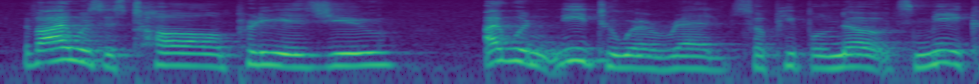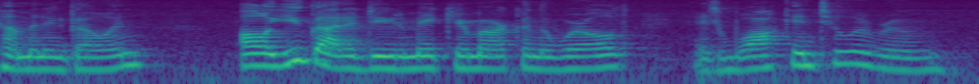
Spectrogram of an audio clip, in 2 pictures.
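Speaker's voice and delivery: ordinary delivery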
